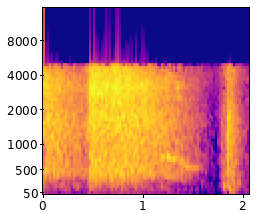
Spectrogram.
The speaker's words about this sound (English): Jumping snake, you shot the lawman.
